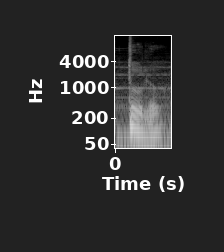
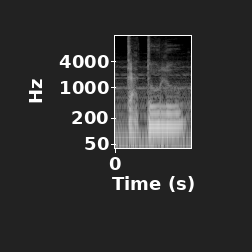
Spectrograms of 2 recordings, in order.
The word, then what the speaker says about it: Cthulhu: Lo podrás conocer como Tulu, Cthulhu, Chulu o incluso Cthulhu. No existe un consenso con respecto a la pronunciación de su nombre.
